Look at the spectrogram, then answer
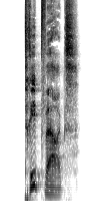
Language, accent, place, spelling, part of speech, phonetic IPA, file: German, Germany, Berlin, Triebwerks, noun, [ˈtʁiːpˌvɛʁks], De-Triebwerks.ogg
- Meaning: genitive singular of Triebwerk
